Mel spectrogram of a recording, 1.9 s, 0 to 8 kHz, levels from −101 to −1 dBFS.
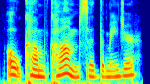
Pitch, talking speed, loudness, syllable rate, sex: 195 Hz, 190 wpm, -18 LUFS, 4.3 syllables/s, female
